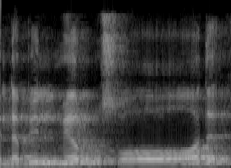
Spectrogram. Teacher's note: یہاں پہ المرصاد ہے، را پر پڑھیں گے، لبالمرصاد، صاد کو پر پڑھیں گے، اس کا الف مدہ بھی پر ہوگا اور دال ساکن پہ قلقلہ ہوگا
